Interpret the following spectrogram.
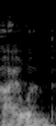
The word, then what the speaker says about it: island: maybe it's like an island situation island is a silent s right oh yeah it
